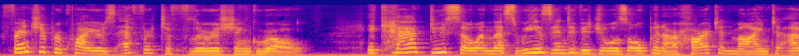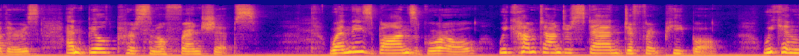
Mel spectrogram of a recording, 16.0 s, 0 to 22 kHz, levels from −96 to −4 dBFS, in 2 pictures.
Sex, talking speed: female, 145 wpm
